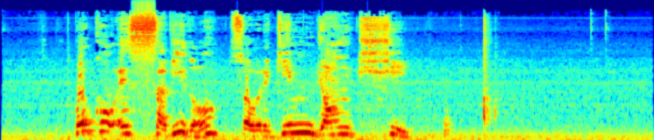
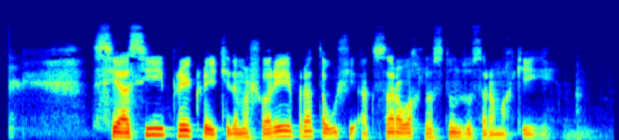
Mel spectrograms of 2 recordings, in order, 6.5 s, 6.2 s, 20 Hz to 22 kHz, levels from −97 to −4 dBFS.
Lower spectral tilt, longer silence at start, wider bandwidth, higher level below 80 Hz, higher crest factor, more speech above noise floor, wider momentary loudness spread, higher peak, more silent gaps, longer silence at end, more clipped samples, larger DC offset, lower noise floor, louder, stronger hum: second, -3 dB/octave vs -7 dB/octave; second, 0.05 s vs 0.55 s; first, 17 kHz vs 8.6 kHz; first, -34 dBFS vs -64 dBFS; second, 12 dB vs 20 dB; second, 23 dB vs 32 dB; about the same, 18 LU vs 16 LU; first, 0 dBFS vs -4 dBFS; neither; second, 0.05 s vs 0.7 s; first, 0.3% vs under 0.1%; neither; second, -33 dBFS vs -54 dBFS; first, -10 LUFS vs -23 LUFS; neither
